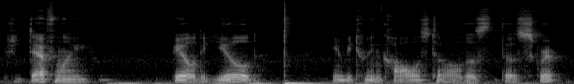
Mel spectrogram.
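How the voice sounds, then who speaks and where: A middle-aged man with a low, very creaky, gravelly voice talks through a live-coding stream. He rambles in an opinionated way, halting and then leaning hard on his point. A light layer of noise sits behind him. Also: darkish tone. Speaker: indie game developer, streamer. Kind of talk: casual live-coding commentary.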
